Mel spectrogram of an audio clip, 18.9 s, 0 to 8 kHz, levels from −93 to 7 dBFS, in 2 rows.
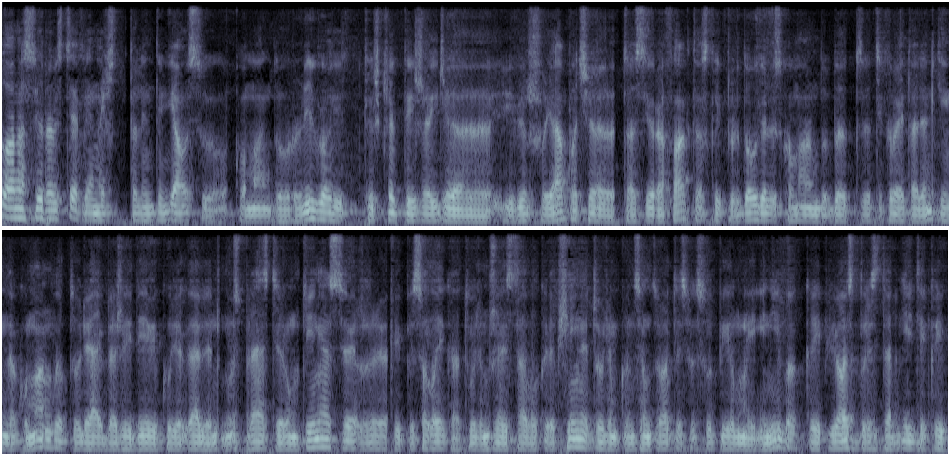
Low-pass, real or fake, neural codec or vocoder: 7.2 kHz; fake; codec, 16 kHz in and 24 kHz out, 1.1 kbps, FireRedTTS-2 codec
